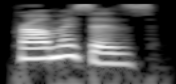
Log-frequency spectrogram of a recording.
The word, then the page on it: promises: British English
